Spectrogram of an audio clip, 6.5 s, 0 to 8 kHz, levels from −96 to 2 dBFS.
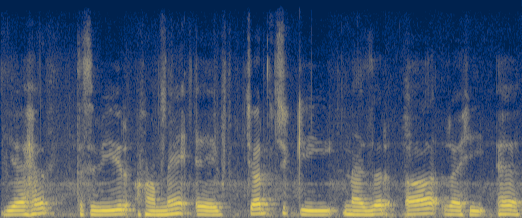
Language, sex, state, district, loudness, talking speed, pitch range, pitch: Hindi, male, Punjab, Fazilka, -14 LUFS, 90 wpm, 140-160 Hz, 150 Hz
